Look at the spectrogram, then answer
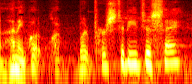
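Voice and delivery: hushed wife's question to husband; whisper. Shown as a demonstration. Wife whispering to husband during the sermon. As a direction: lean over and whisper it softly. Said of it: "you just whisper".

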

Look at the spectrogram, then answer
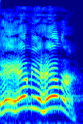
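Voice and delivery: worker calling out. Retold or imitated. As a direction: shout for the hammer over the noise. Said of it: "you say".

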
